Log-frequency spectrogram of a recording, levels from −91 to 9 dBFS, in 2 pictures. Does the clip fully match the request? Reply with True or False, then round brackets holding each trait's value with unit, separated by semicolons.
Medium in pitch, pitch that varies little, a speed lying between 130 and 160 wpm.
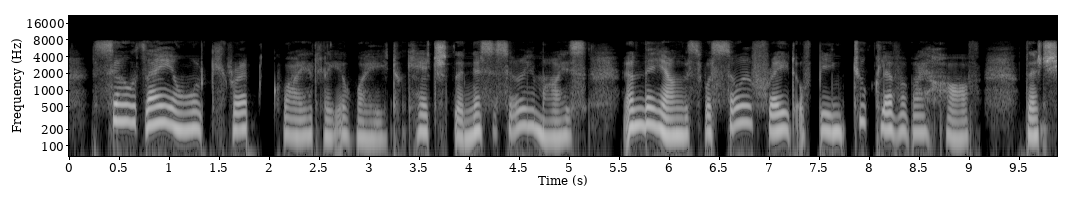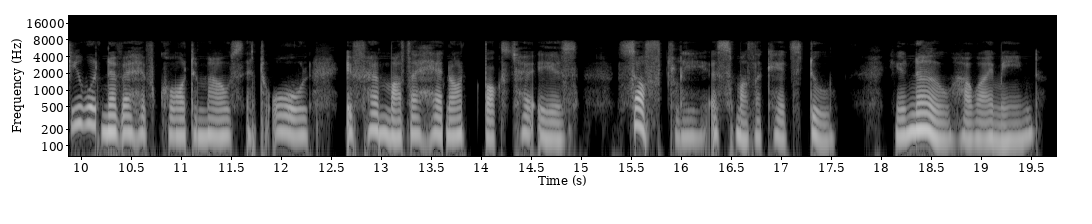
False (160 Hz; 4.4 semitones; 155 wpm)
